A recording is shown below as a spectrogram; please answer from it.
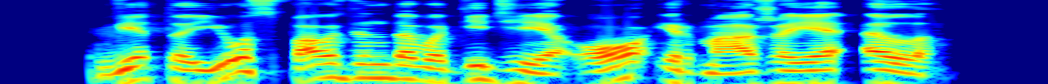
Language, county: Lithuanian, Šiauliai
